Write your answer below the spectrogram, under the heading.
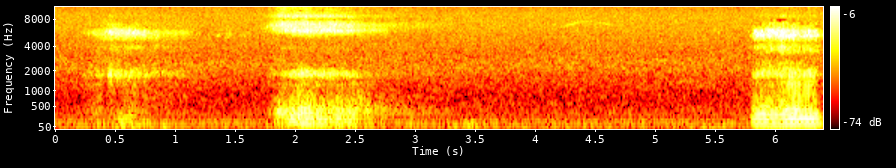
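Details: Snoring from Horongi, a pet dachshund whose snores woke someone up: two rough, rumbling snores, each under a second long, about four seconds apart, with quiet breathing between.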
